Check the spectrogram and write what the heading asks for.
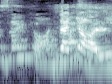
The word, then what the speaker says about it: Zagnoli: no italiano se pronuncia Zagnoli, mas a gente fala Zagnoli.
